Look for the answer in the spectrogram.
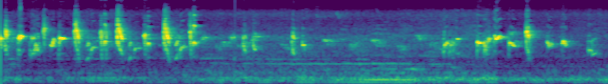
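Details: Sooty-headed bulbul female calling for a male in emotional ngecuplik chatter, used to provoke lazy males: a fast burst of sharp sweeping chirps, a quieter stretch, then another cluster of bright notes.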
